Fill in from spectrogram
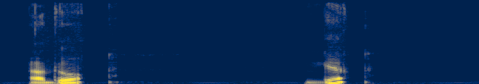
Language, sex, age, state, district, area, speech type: Santali, male, 60+, West Bengal, Bankura, rural, spontaneous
